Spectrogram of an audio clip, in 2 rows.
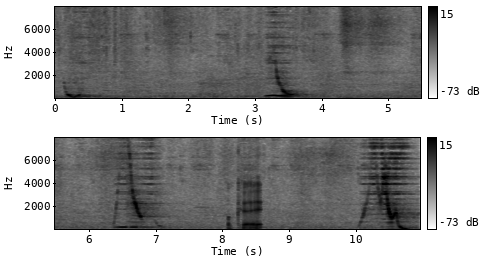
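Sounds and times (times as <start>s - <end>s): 
speech: 0.2s - 0.6s, 3.2s - 3.7s, 8.4s - 8.8s
electronic sonification of flickering light: 6.4s - 7.2s, 10.1s - 10.9s.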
